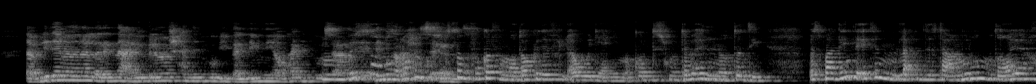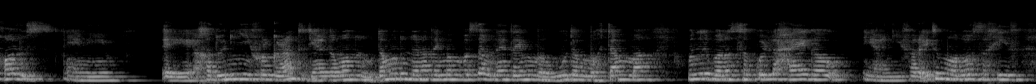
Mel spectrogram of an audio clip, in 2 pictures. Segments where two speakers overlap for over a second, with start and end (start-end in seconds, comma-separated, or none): 3.2-4.7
